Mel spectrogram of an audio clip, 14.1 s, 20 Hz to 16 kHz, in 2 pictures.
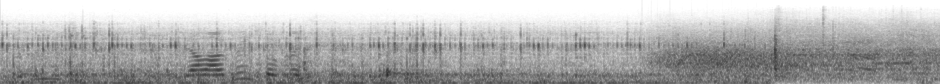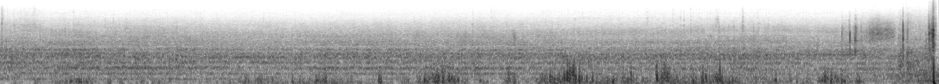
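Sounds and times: bike tyres rolling: 0:00.0 - 0:14.0
wind buffeting microphone: 0:04.6 - 0:14.0.

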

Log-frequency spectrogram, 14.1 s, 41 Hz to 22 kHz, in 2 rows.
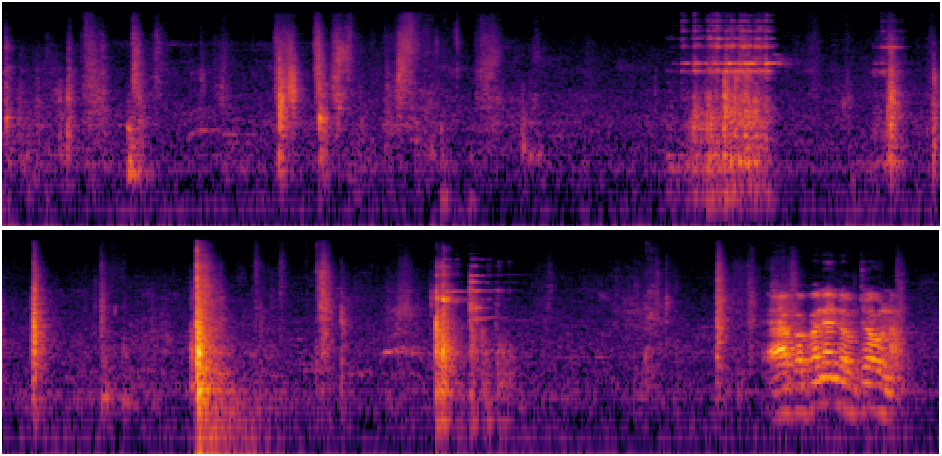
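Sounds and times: hand tools clinking on ground: 0:05.0 - 0:06.8, 0:10.2 - 0:10.9
metal scraping clatter with ring: 0:05.0 - 0:06.8.

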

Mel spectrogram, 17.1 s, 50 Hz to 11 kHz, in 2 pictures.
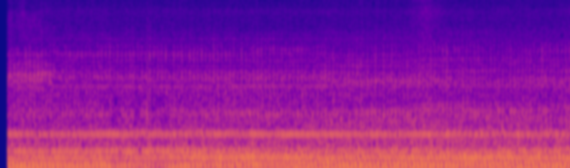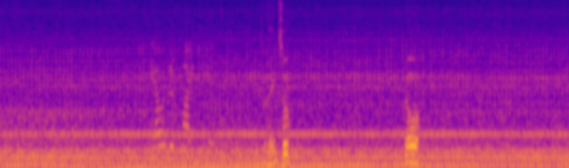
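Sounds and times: boat engine running steadily: 0:00.1 - 0:17.0.

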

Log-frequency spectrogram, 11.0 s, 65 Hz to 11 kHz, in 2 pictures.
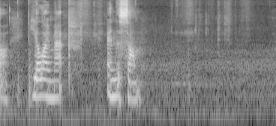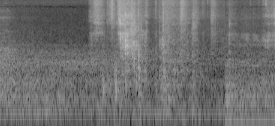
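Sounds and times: paper rustling and sliding: 0:03.4 - 0:05.0, 0:07.3 - 0:11.0.

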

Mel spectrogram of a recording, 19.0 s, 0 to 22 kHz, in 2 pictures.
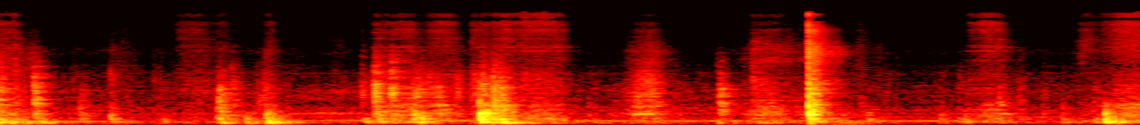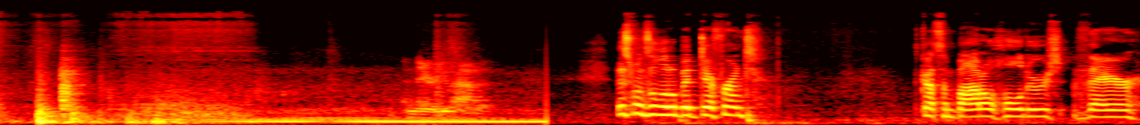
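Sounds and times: furniture knocks and clunks: 0:09.1 - 0:10.8.

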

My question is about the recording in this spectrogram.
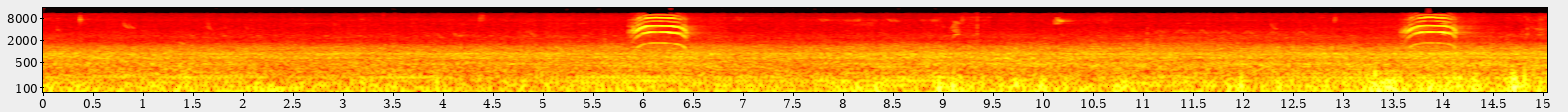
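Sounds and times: low background rumble: 0:00.0 - 0:15.0
bird mewing call: 0:05.8 - 0:06.7, 0:13.6 - 0:15.0.

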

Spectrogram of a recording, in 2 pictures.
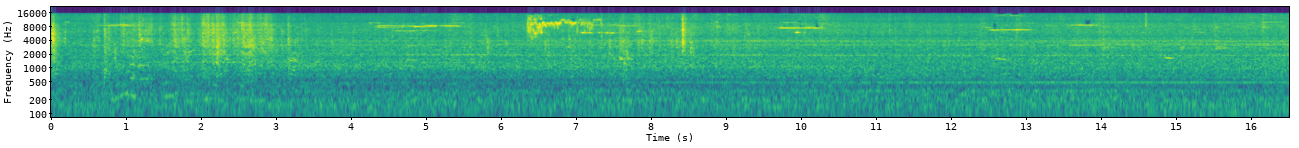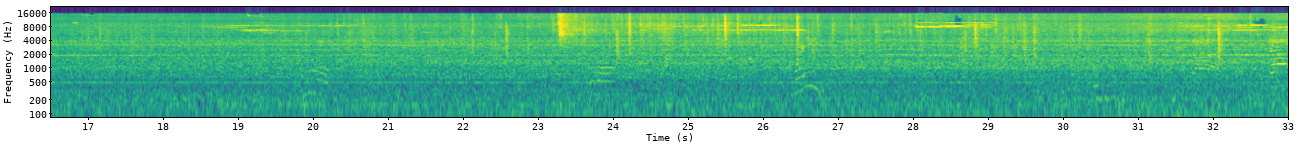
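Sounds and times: heavy diesel drone: 0:00.0 - 0:33.0
constant high tone: 0:31.4 - 0:33.0.

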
